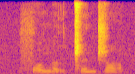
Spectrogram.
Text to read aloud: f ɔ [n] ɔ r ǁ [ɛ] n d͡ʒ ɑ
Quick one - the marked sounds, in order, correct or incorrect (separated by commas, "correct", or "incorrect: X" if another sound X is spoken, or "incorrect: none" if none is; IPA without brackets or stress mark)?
correct, incorrect: ə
